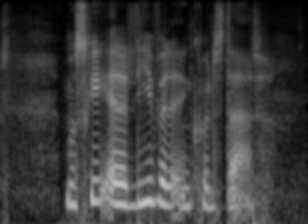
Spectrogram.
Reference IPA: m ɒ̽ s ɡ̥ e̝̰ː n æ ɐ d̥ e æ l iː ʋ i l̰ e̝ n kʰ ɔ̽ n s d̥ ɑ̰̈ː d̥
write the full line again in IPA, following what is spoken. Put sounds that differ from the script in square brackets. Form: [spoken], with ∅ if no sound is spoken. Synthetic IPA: m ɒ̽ s ɡ̥ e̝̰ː [∅] æ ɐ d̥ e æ l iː ʋ [e] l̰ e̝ n kʰ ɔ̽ n s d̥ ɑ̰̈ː d̥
